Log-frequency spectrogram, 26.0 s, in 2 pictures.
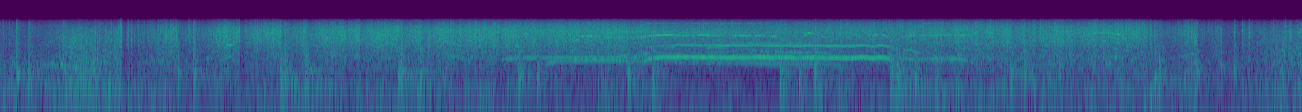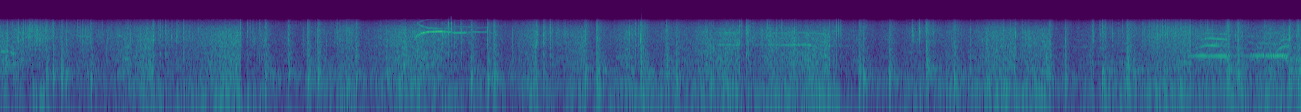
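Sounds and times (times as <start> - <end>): fireworks bursts and crackling: 0.0 - 26.0
firework whistling glide: 4.5 - 11.5, 17.0 - 18.1, 20.0 - 21.6.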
